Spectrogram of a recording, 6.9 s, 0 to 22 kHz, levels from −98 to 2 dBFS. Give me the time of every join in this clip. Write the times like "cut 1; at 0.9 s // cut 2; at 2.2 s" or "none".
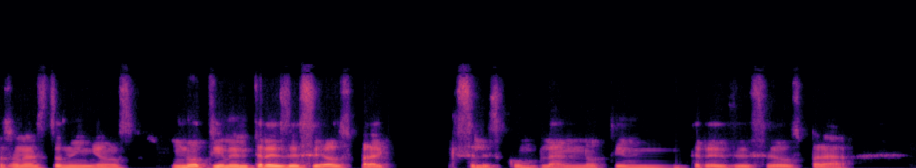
none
